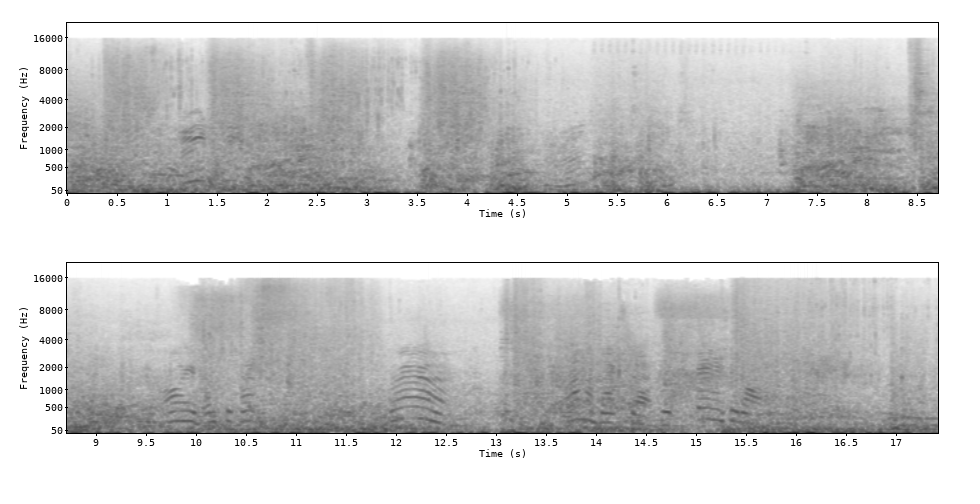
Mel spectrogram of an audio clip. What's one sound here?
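Blades slash and clash in quick strikes.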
